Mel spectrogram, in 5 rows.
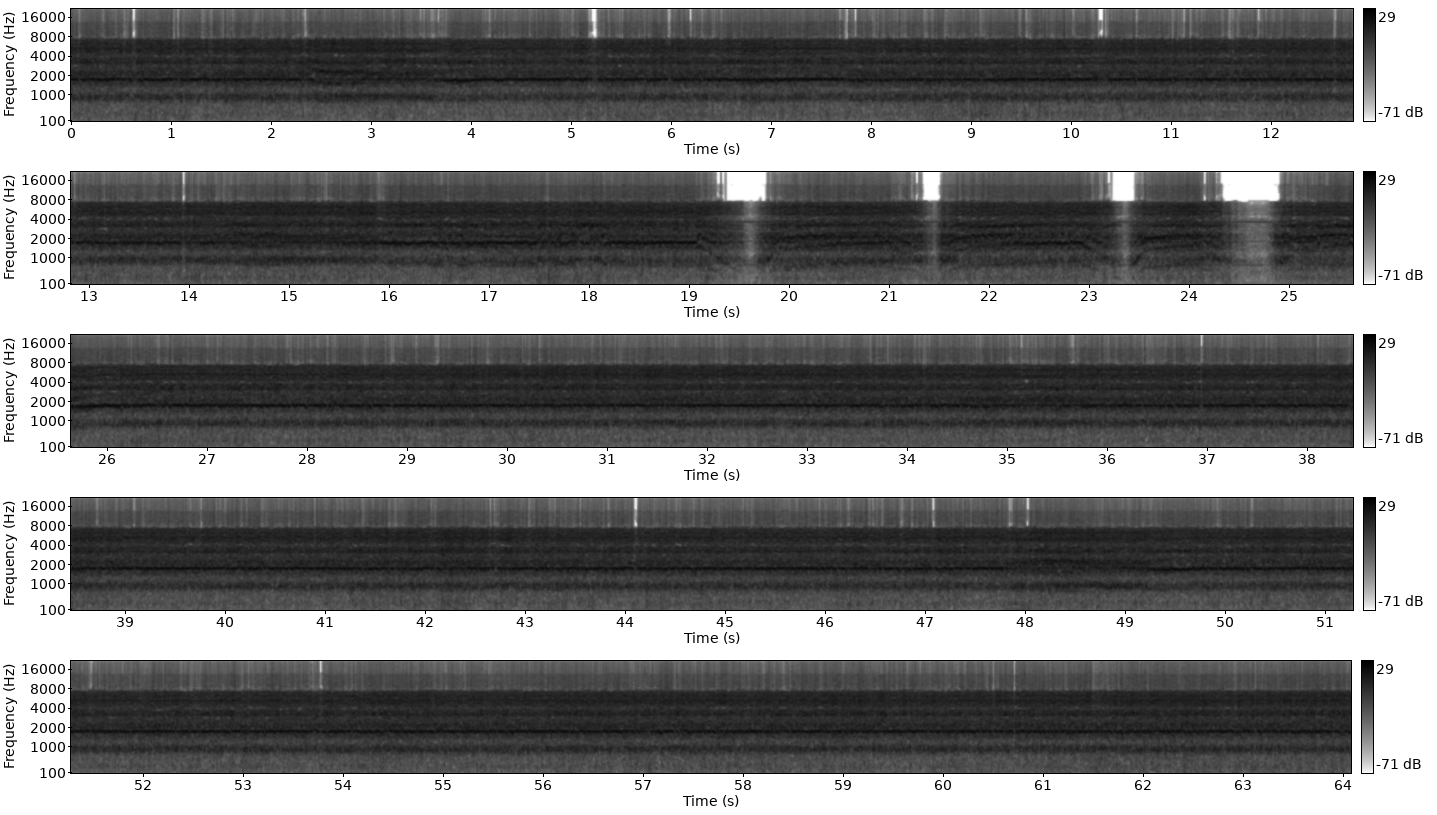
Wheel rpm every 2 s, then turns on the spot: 240, 230, 230, 230, 230, 240, 230, 230, 210, 150, 140, 140, 130, 230, 230, 230, 230, 230, 230, 230, 230, 230, 230, 230, 220, 230, 230, 230, 230, 230, 230, 230.
none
